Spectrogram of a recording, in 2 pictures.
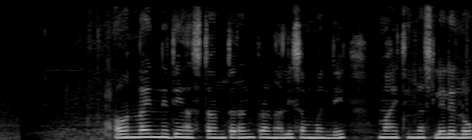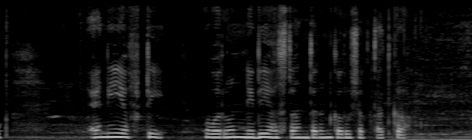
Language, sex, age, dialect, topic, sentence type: Marathi, male, 18-24, Standard Marathi, banking, question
